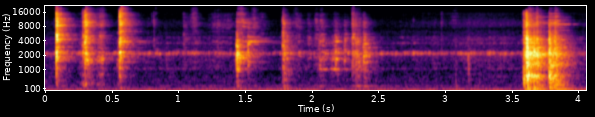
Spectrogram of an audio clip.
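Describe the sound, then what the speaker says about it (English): A lid being removed from a tin can of beans, with sharp metallic clinks and scrapes in short bursts and a louder rattle near the end, no talking. "just to take the lid off without cutting my fingers"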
